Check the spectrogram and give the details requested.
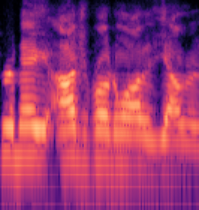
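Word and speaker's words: René Auberjonois: and this Yeah, was and so before- was Renee Ajbronois, or whatever the hell I pronounce it.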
